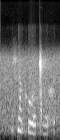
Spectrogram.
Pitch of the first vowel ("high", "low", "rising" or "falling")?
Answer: falling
